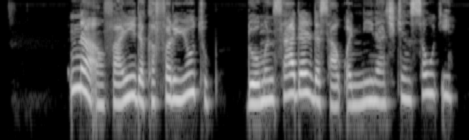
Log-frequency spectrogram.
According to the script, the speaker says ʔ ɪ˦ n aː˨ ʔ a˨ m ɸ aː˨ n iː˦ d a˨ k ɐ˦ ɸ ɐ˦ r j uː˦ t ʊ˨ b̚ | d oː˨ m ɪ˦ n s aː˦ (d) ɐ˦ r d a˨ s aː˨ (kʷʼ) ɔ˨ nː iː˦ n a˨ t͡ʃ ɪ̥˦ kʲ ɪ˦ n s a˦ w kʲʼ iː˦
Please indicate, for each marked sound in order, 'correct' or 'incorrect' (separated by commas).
correct, correct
